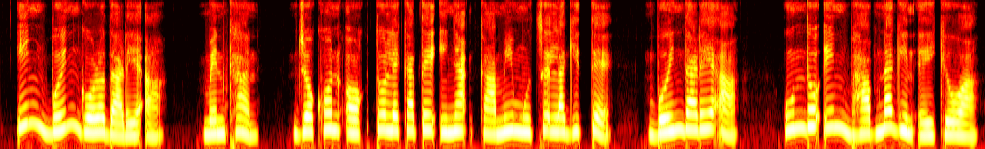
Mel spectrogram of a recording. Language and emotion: Santali, sad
